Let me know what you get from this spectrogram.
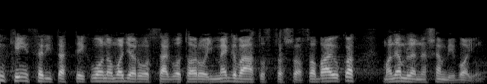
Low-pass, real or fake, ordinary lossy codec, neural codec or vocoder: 5.4 kHz; real; none; none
